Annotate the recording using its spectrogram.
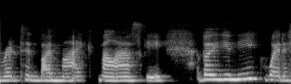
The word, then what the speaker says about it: Michalowicz: I first heard of this concept a few years ago when I heard at an event, when I heard the author, Mike, I can never say his name right, Michalowski, I think, Michalowicz, speak at an event.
